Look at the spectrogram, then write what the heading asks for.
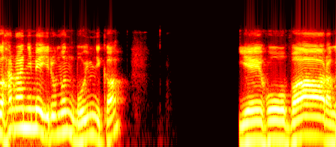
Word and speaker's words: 여호와: 그 하나님의 이름은 뭐입니까 예호바고 했습니다 이것은 이제 히브리어 어 발음인데 한글은 여호와라고 돼 있죠 그 여호와가 창조했다고 하는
